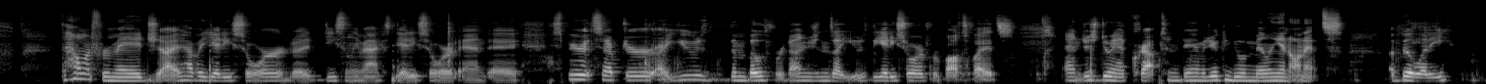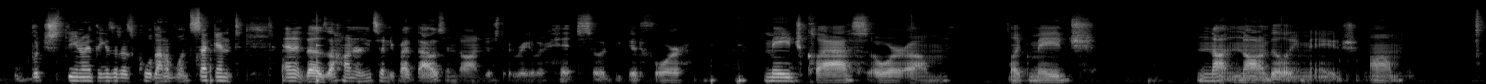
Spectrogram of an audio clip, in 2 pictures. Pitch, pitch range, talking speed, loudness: 180 Hz, 170-195 Hz, 180 wpm, -28 LUFS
